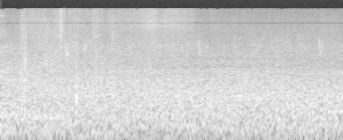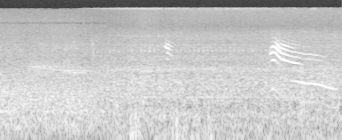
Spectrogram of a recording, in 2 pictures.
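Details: Talkative female stray cat that always stays in a park car park: two clear rising-falling meows near the end of the clip, the second longer and sliding downward, with a faint earlier meow over steady broadband outdoor noise.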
